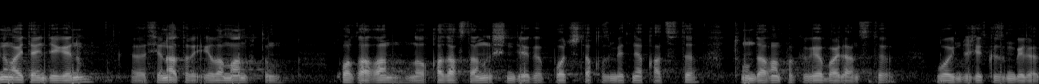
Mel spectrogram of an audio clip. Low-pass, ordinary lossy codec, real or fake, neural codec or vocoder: none; none; real; none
